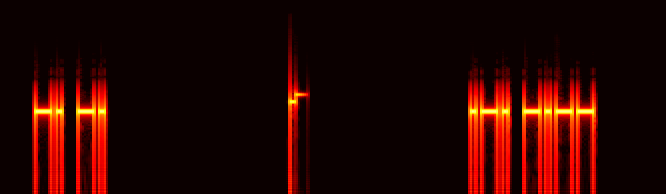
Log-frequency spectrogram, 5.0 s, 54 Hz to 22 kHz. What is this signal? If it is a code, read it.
Morse code, heard as a keyed tone, about 30 wpm, 700 Hz. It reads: NN RY
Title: Top Two Letter Combinations in Words 30wpm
